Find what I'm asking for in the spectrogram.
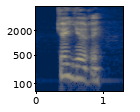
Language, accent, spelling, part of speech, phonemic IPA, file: French, Canada, cueillerais, verb, /kœj.ʁɛ/, LL-Q150 (fra)-cueillerais.wav
- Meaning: first/second-person singular conditional of cueillir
